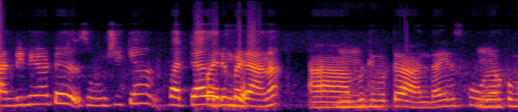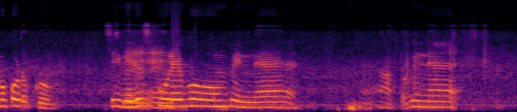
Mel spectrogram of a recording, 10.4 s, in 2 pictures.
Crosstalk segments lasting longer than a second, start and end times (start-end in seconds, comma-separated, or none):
none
